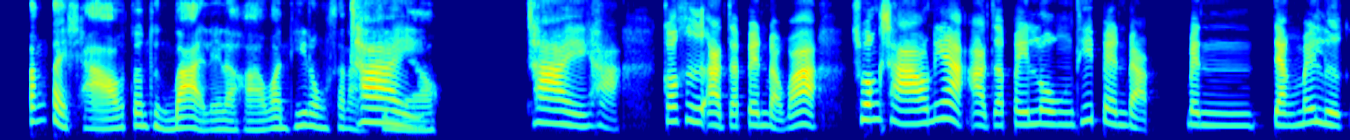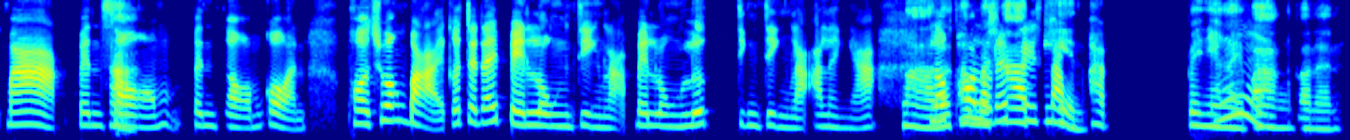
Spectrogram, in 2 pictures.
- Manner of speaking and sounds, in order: none
- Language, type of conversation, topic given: Thai, podcast, สถานที่ธรรมชาติแบบไหนที่ทำให้คุณรู้สึกผ่อนคลายที่สุด?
